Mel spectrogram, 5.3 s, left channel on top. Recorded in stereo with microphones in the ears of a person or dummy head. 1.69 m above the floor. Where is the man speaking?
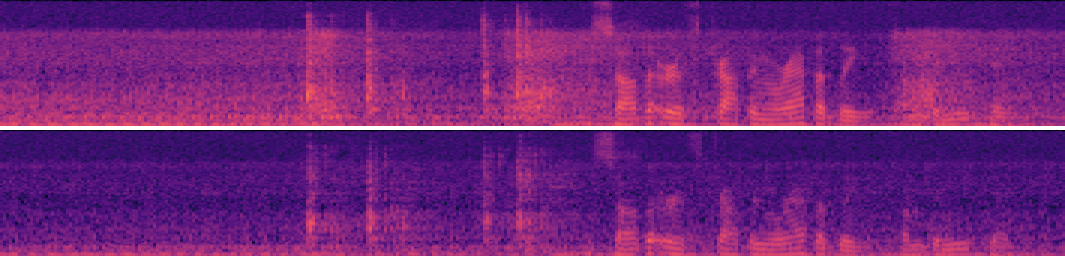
20° left (ahead or behind), 0.6 m.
